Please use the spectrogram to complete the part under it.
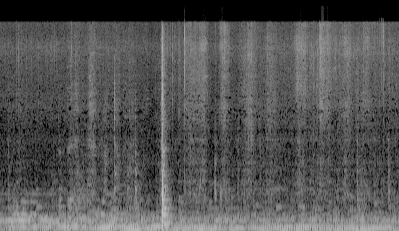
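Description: Bajra flour pudla frying in a pan, a continuous close sizzle with stirring and scraping, plus one sharp metallic clack of a utensil partway through.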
